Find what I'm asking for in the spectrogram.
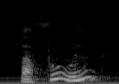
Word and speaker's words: buffoon: And he had to think about, I said, buffin. How do you pronounce buffin? He said, buffin, buffin, buffin. Oh, you mean buffoon? Correct? Buffoon. Yes, buffoon. Okay, I got that.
